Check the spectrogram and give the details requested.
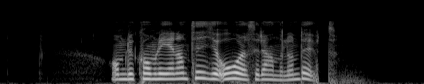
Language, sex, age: Swedish, female, 30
